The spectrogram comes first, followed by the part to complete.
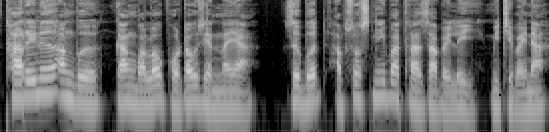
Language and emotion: Bodo, neutral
